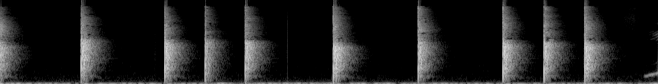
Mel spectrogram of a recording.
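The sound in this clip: Nine sharp hand claps tap back a rhythm in a listen-and-repeat rhythm game. The crisp, isolated strikes fall in an uneven pattern of short and longer gaps, loud against near silence.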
